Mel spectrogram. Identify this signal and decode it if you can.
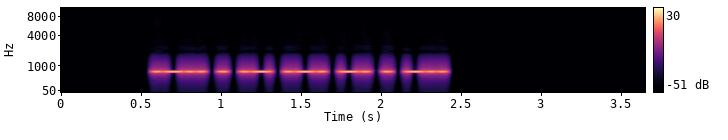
Morse code, heard as a keyed tone, about 34 wpm, 700 Hz. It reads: LEARNED
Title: ED Suffix - Top 100 Words with Base Words 35wpm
